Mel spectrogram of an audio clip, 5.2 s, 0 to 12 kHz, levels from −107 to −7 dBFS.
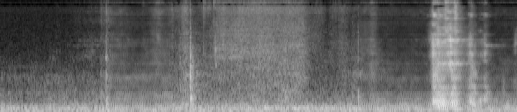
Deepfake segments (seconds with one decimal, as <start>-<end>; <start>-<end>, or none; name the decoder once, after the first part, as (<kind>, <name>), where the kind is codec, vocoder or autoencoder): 1.1-1.7 (vocoder, Vocos); 3.6-5.2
